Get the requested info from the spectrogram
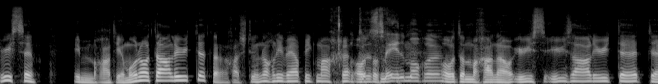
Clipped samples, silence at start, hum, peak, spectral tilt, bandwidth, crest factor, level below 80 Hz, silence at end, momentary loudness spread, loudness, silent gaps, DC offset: under 0.1%; 0 s; none; -4 dBFS; -7 dB/octave; 15.5 kHz; 16 dB; -56 dBFS; 0 s; 8 LU; -21 LUFS; none; under 0.1%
